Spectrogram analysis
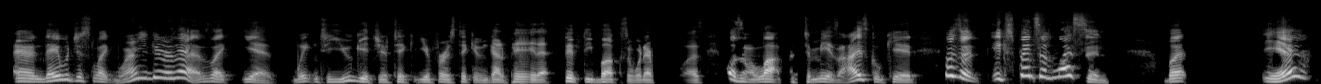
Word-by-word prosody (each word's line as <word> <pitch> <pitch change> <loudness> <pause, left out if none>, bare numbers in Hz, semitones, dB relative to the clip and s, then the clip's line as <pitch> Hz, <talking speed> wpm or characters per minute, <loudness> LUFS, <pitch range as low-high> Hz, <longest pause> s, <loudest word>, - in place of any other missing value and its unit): and 140 -3 +1
they 170 +5 +5
were 220 +2 +1
just 175 -6 -7
like, 130 -5 -3
"Why - - -6
are - - +1
you 290 +1 -3
doing 290 -1 0
that?" 300 -1 +3
I - - -2
was 130 - -9
like, 110 -7 -2
yeah. - - -3 0.2
Wait 130 +6 -5
until 120 -1 -9
you 135 +10 -3
get 140 -7 -1
your 110 - -4
ticket 90 - -6
your 110 0 -2
1st 110 -2 -4
ticket 105 - -5
and 100 - -7
gotta 105 -2 +1
pay 120 -3 -2
that 105 - 0
50 140 -5 +1
bucks 110 +1 +1
or 100 - -6
whatever 105 0 -1 0.2
it - - -35
was. 95 0 -4
It - - -41 0.2
wasn't 135 -4 +3
a - - -3
lot, 125 +2 +4
but 115 - -15
to 125 - -5
me 125 +3 -1
as 105 -4 -6
a - - -4
high - - +5
school 130 - -8
kid, 105 -3 -2
it - - -26 0.3
was 400 -4 +6
an - - +5
expensive 360 - +2
lesson, 370 - +3 0.6
but, 145 +2 +3 0.8
yeah. 280 - +6
130 Hz, 235 wpm, -23 LUFS, -, 0.8 s, was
